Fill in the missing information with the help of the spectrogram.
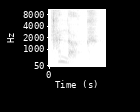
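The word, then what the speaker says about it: תנ״ך: 타나크. 원래 저기에 토라의 T자와 네비림이라고 하는 N자와 케투빔이라는 K를 합쳐서 KTN이라고 하지 않고 아 발음을 넣어서 타나크 이렇게 합니다.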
